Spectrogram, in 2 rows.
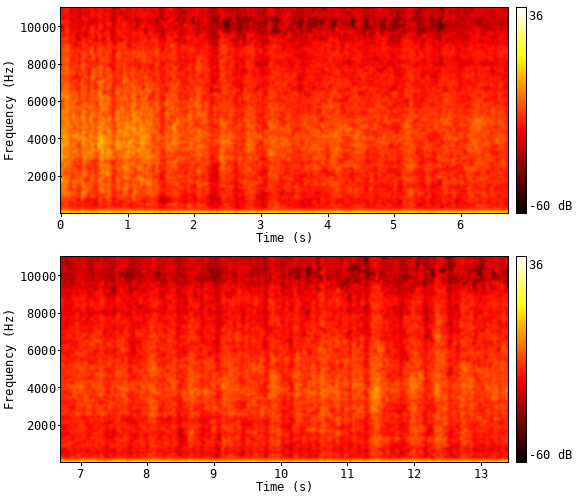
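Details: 1978 Dodge Warlock truck, 360 small-block stroker on first start: deep, steady V8 rumble with crisp, even throttle blips and no knocks or ticks. Running well, 75 psi oil pressure at idle from a high-volume pump and over 80 revved.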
